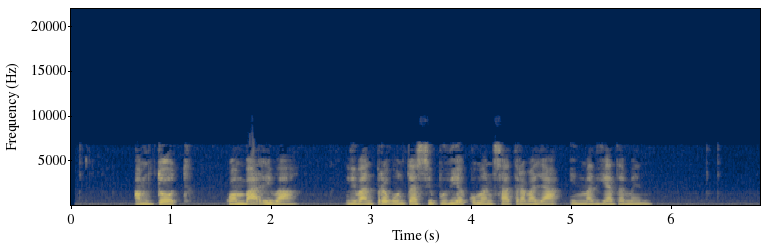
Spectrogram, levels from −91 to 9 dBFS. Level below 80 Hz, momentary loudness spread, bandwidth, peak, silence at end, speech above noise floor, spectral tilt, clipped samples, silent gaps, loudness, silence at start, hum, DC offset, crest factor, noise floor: -54 dBFS; 11 LU; 7.2 kHz; 0 dBFS; 1.1 s; 39 dB; -6 dB/octave; under 0.1%; none; -17 LUFS; 0.65 s; none; under 0.1%; 18 dB; -56 dBFS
